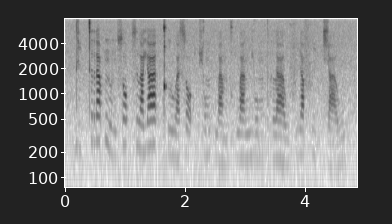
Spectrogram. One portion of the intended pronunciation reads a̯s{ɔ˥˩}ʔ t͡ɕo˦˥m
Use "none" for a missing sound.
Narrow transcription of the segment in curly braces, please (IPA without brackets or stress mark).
ɔ˨˩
